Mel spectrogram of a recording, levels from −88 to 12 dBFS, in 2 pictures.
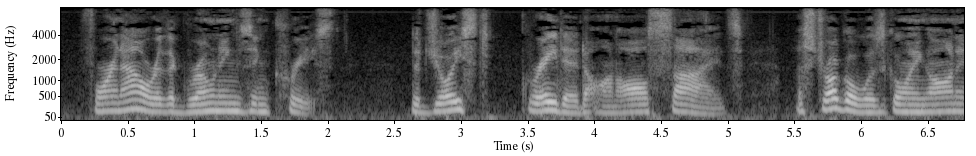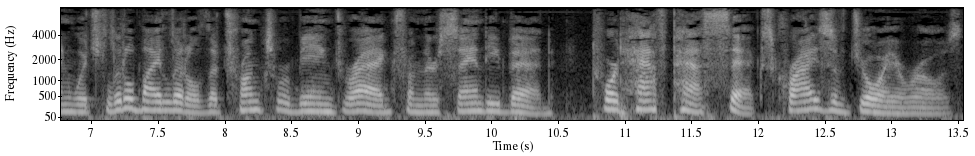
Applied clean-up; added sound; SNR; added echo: none; none; none; none.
